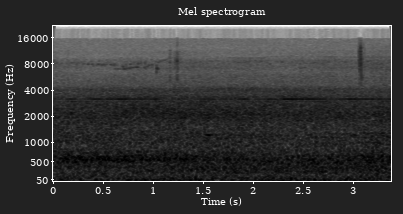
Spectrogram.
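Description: A Japan Airlines Boeing 787 airliner on final approach at LAX gives off a loud, steady broadband jet rumble that holds unbroken throughout, with no speech over it.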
